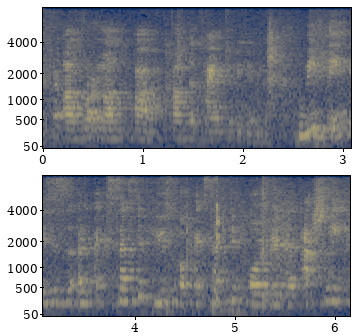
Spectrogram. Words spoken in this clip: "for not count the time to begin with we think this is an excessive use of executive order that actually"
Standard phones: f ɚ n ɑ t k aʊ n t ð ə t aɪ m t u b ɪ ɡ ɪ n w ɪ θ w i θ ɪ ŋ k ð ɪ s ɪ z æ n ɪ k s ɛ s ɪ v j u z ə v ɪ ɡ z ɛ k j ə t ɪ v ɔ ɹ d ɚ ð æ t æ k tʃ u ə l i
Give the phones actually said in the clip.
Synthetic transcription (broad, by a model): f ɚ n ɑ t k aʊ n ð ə t aɪ m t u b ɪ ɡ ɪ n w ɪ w i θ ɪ ŋ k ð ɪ s ɪ z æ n ɪ k s ɛ s ɪ v j u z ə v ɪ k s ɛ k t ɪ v ɔ ɹ d ɚ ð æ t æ k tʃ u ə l i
